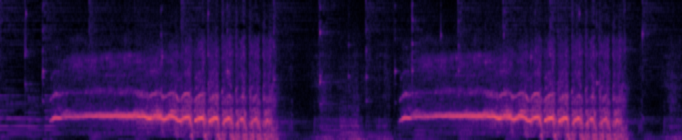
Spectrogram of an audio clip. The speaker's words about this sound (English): It's a horse. I see the horse.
